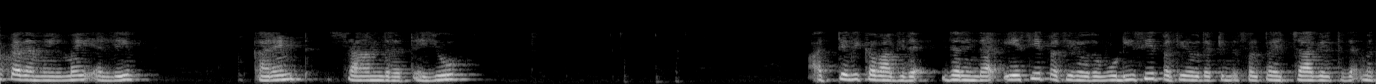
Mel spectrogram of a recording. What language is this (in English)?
Kannada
